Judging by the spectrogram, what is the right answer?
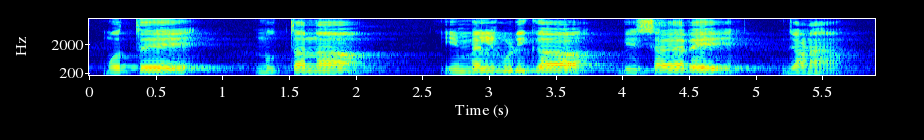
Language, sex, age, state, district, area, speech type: Odia, male, 45-60, Odisha, Dhenkanal, rural, read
